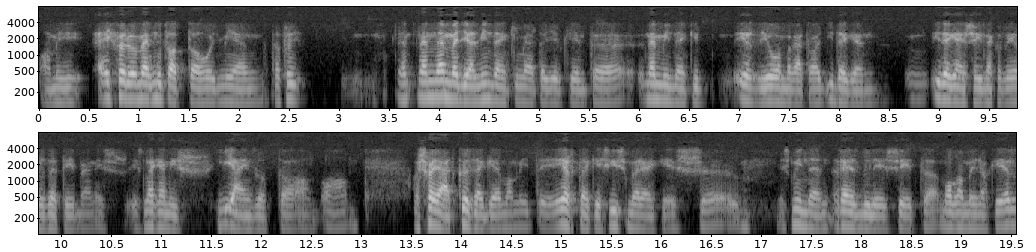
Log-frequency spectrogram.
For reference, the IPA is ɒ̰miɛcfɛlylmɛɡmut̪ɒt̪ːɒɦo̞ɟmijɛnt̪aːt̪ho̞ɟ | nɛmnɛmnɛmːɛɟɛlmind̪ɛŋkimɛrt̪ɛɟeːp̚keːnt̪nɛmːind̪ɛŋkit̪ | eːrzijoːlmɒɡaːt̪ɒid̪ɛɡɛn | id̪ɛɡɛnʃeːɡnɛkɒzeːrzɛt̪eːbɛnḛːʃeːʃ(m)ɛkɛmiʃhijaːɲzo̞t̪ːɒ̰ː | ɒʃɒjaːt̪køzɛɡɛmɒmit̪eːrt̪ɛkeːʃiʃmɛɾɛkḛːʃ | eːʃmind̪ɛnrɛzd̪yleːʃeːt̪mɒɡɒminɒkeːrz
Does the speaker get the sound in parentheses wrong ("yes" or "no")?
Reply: yes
